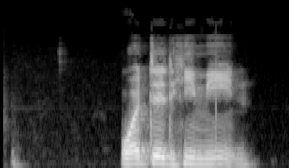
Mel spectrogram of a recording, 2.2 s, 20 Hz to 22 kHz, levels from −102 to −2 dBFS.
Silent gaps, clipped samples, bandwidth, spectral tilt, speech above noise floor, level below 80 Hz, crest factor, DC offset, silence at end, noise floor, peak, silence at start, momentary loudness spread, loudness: none; under 0.1%; 9.2 kHz; -6 dB/octave; 53 dB; -54 dBFS; 18 dB; under 0.1%; 0.3 s; -69 dBFS; -2 dBFS; 0.1 s; 8 LU; -17 LUFS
